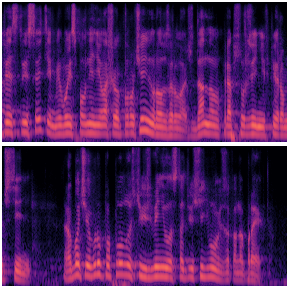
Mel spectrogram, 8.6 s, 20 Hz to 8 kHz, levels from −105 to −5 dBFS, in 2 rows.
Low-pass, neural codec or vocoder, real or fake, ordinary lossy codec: none; codec, 16 kHz, 4 kbps, X-Codec, HuBERT features, trained on general audio; fake; none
